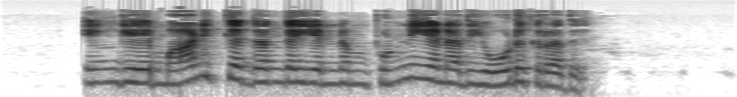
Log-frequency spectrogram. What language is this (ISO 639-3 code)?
tam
